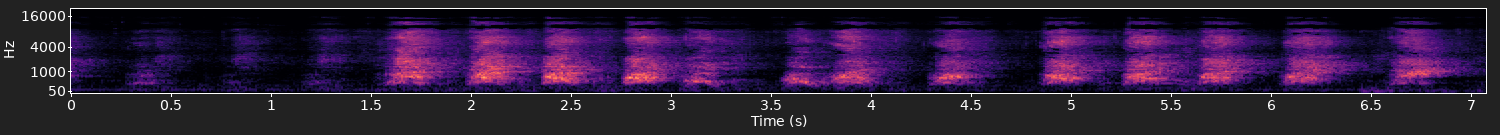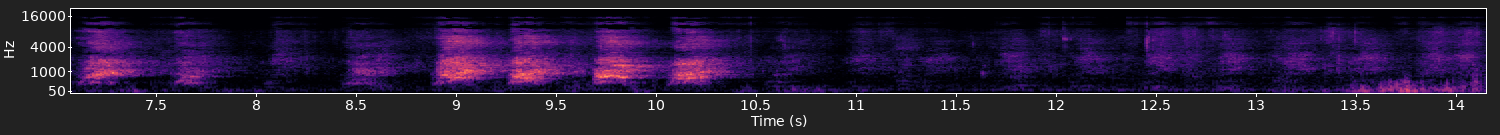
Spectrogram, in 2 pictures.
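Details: Rapid, regular barks from Nyla, a female XL American Bully with ghost tri colouring, being exercised; roughly twenty loud barks come in two bursts with a short gap, then fade to quiet background at the end.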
